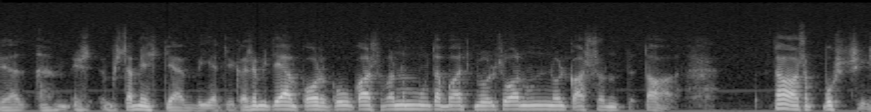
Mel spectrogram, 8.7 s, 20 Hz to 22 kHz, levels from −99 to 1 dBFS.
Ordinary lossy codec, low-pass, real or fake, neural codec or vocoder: none; 19.8 kHz; real; none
